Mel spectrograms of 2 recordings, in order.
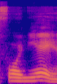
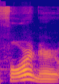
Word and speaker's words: Fournier: Well, my last name is Fournier, and it's very difficult to pronounce, much less spell, and everybody gets that wrong. So, I was even called foreigner at one time.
